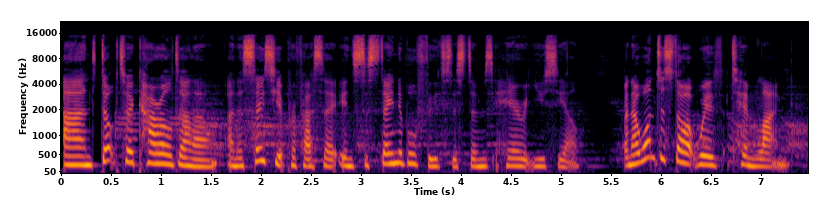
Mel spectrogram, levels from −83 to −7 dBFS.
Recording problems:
echo of what is said; faint; throughout; 510 ms later, 20 dB below the speech

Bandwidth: 15 kHz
